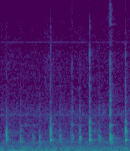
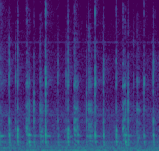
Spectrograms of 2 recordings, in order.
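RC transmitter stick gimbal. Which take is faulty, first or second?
second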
